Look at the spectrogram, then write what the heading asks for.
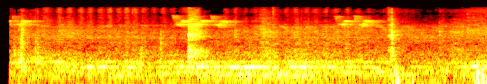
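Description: Small birds chirping a few times in short high bursts over a faint steady hum, with a sharp tap about five seconds in.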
